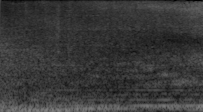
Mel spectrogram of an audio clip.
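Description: Deep, steady low rumble of a news-bulletin transition sound effect under an animated title card, following a swoosh that rises just before it.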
